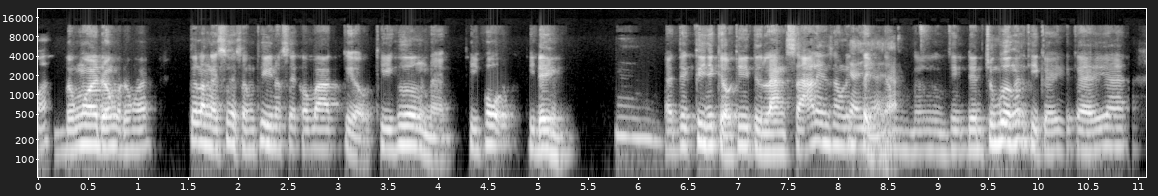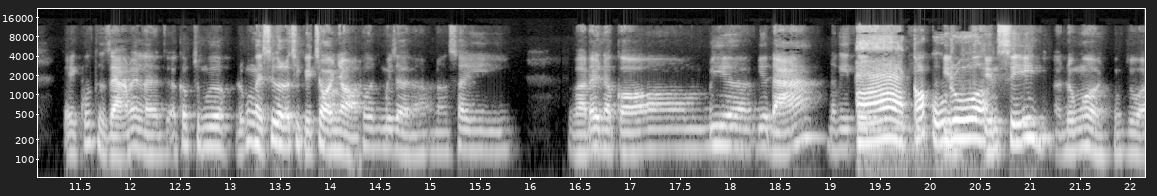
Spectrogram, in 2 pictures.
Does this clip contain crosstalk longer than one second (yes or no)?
yes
